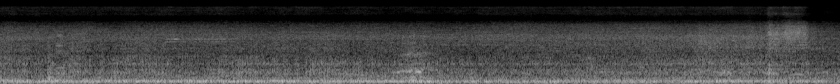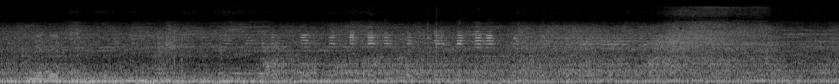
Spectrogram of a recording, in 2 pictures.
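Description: A cutting torch hisses and roars steadily as it burns through steel.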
